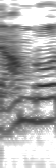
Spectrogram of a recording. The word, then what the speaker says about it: عمرو: بس طيب انطق اسم عمرو صح الاول، بعدين الواو في عمرو تكتب ولا تنطق. عموما الفيديو كله بس طريقة نطق الاسم زعجتني. عمرو عمرو عمرو عمرو عمرو عمرو عمرو عمرو.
